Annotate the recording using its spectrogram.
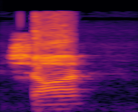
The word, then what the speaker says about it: Sean: My Facebook and Instagram, the same exact thing is Sean Freeman. That is spelled S-E-A-N, Sean. Last name Freeman, F-R-E-E-M-A-N.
